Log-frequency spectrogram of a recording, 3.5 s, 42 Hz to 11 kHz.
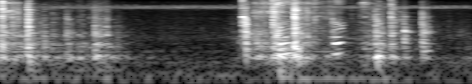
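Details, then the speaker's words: Craftsman 21-inch mower with a Briggs & Stratton 550 series engine, pulled over by the cord: bursts of loose metallic clatter come from under the deck instead of firing. The blade is loose and freewheeling on the crankshaft and needs tightening. "That sounds like a loose blade, doesn't it? Yes, it does. That could possibly be one of the reasons they threw this mower away."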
